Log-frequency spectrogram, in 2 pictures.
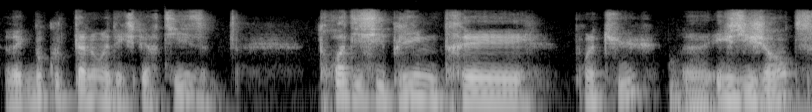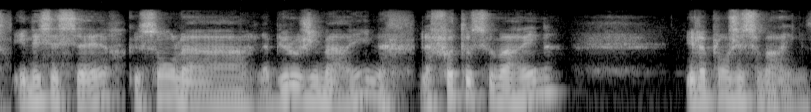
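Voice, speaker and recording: A man leaving a prepared, earnest tribute message in a measured, admiring manner. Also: mid-range voice, mellow, husky. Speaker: industry acquaintance leaving a tribute.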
